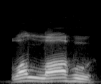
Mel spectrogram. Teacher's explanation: the name of Allah we read in heavy sound because there is fatha on the before letter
